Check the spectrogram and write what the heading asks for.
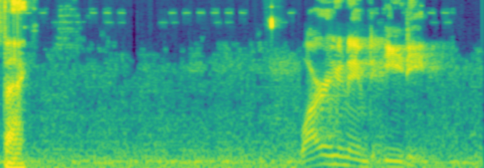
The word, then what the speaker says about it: EDI: why are you named edie edie is the phonetic pronunciation of edi that is an acronym for enhanced defense intelligence it's not edie it's eddie she is going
